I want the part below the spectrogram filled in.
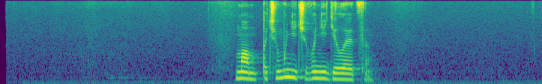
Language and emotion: Russian, angry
